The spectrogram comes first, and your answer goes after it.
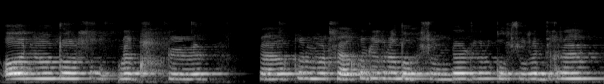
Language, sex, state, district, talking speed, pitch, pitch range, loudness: Hindi, male, Chhattisgarh, Balrampur, 160 wpm, 260 Hz, 255-265 Hz, -20 LUFS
